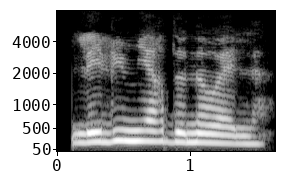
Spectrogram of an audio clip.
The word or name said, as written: les lumieres de noel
